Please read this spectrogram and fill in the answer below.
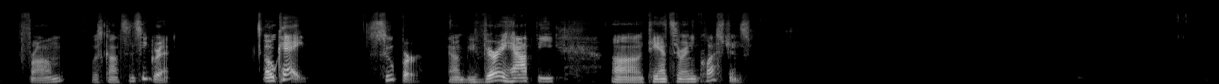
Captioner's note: pause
